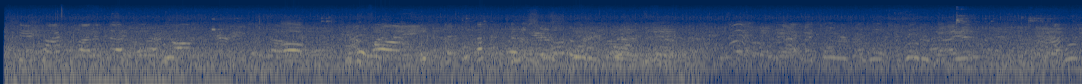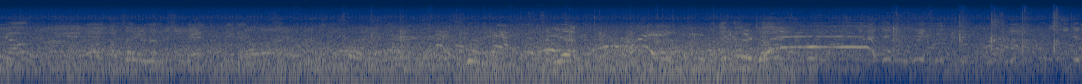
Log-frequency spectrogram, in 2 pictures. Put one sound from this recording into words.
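A crowd of men and women chatter and call out nearby outdoors.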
